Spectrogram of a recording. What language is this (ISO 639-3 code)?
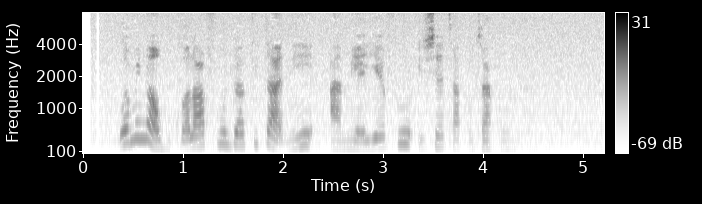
yor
